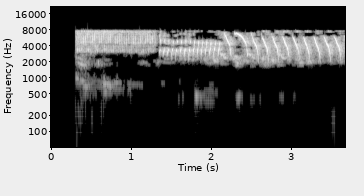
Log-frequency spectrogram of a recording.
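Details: Weaver (manyar) song used for training songbirds: a long buzzy high hiss, then rapid ticking notes, then a fast run of repeated rising-falling whistled strokes, about four per second.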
